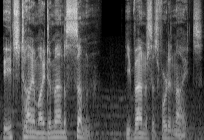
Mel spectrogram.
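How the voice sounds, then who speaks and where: A man acts out a proud troll king of a stone people in a fantasy audio drama. His voice is very low and he talks slowly and formally, with grave authority. Music plays clearly underneath. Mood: solemn. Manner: stately, formal, deliberate. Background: background music.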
